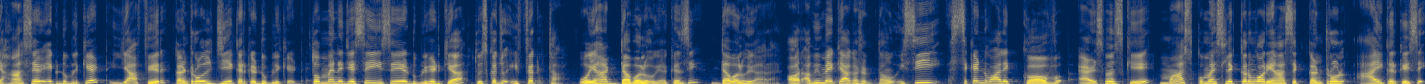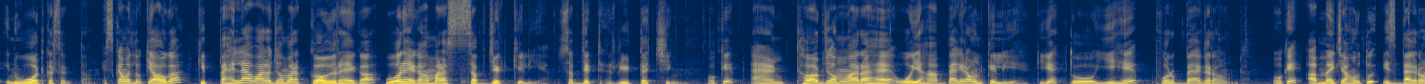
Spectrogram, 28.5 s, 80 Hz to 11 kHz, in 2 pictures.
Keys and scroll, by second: 2.4 ctrl+j, 3.3 space, 14.5 ctrl+i, 18.9-21.5 typing, 21.6 Return, 26.3 shift+f, 26.4 o, 26.5 r, 26.7 b, 26.9 Return.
